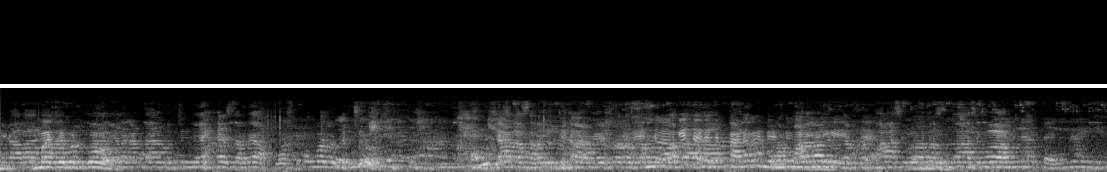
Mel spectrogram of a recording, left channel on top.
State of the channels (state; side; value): silent; left; digital silence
